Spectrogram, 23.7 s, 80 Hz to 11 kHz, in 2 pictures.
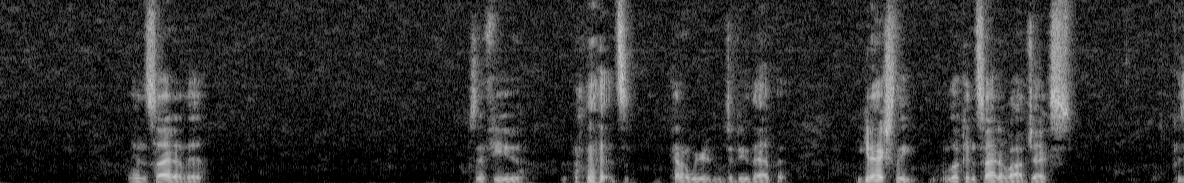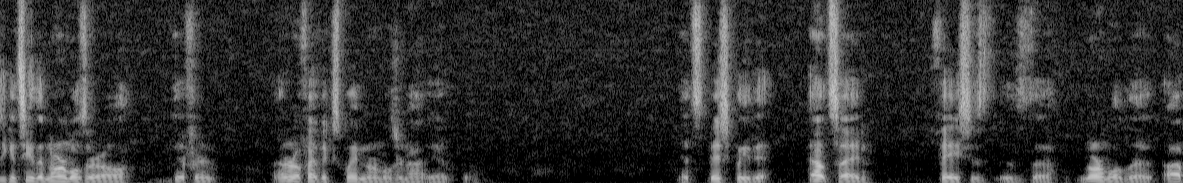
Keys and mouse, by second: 2.9 middle click, 4.3 middle click, 4.7-5.8 middle drag, 6.4-8.1 middle drag, 8.2 middle click, 10.1 middle click, 13.9 middle click, 16.3 middle click, 17.1-18.8 middle drag, 19.3 middle click, 20.5 middle click, 20.7 middle click.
